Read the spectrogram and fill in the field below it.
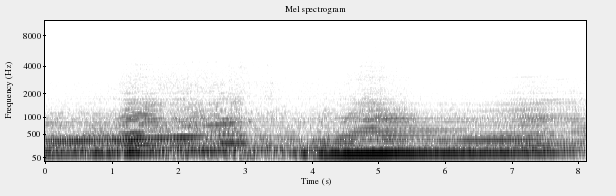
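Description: A Toyota GR Yaris 1.6-liter 3-cylinder engine revs hard with a raspy, throaty note, rising and falling twice as the throttle opens and eases, loud and close with no talking, out on snow.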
